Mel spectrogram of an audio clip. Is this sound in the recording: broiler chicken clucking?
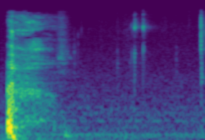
no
